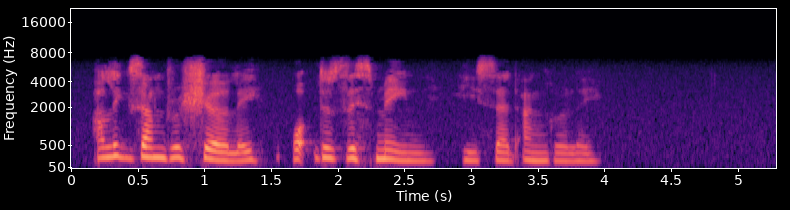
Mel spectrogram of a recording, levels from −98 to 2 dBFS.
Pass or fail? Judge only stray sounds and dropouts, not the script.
pass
